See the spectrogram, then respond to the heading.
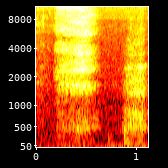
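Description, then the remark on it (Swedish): A single quiet sneeze: a breathy intake followed by a short, sharp burst, with no talking over it. “Ja. Prosit.”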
